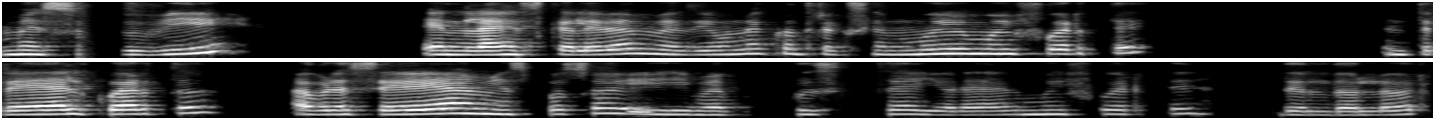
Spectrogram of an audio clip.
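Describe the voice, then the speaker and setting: At a fairly slow pace, a woman speaks in a plain, everyday voice with fairly even intonation. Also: fairly high pitch for a woman. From Germany, Cologne. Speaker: photographer and dancer. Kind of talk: personal storytelling interview.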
